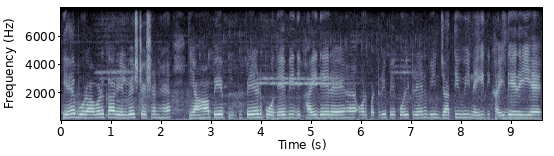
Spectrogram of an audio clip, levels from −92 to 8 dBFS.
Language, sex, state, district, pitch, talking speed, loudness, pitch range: Hindi, female, Rajasthan, Bikaner, 225 Hz, 175 wpm, -14 LUFS, 215-235 Hz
